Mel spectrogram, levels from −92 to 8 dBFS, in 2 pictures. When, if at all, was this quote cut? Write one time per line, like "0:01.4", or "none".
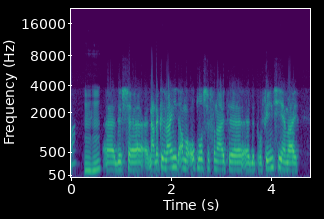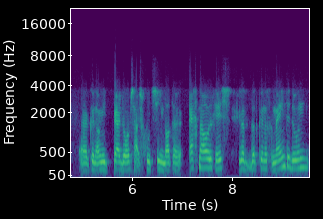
0:08.1

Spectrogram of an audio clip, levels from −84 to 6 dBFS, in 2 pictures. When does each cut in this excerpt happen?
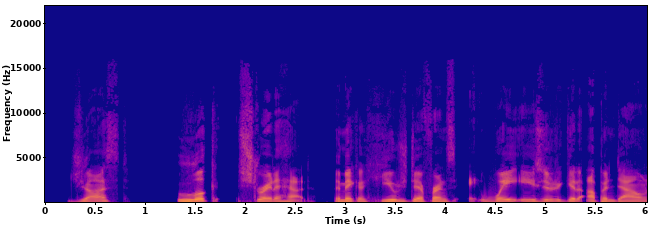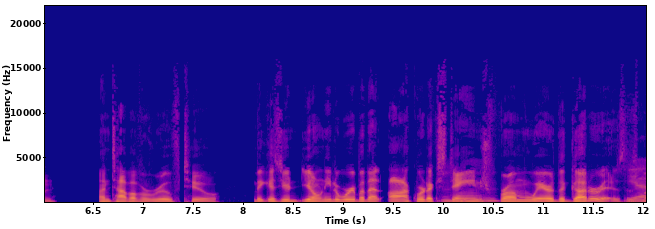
0:02.7

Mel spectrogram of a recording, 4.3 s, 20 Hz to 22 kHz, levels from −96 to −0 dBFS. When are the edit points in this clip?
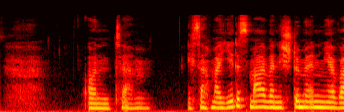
none

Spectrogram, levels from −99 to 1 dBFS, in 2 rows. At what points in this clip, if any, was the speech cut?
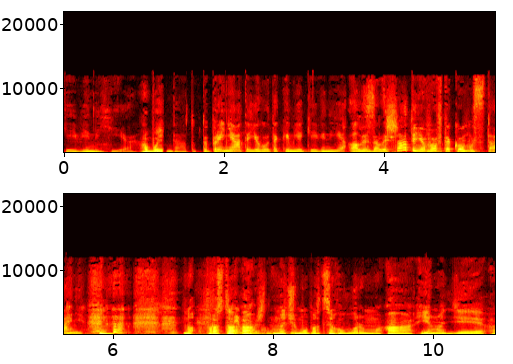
0:01.2

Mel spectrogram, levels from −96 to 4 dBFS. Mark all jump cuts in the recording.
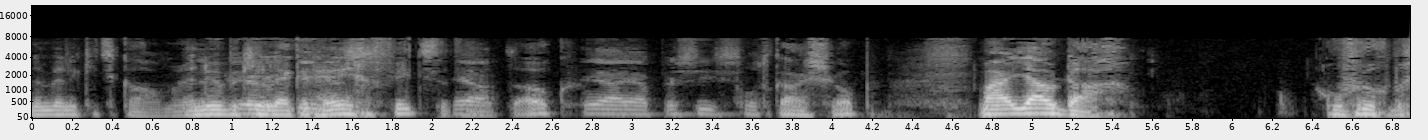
none

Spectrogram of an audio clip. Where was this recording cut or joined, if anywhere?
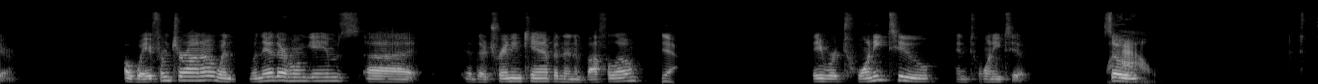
0:02.3
0:11.0

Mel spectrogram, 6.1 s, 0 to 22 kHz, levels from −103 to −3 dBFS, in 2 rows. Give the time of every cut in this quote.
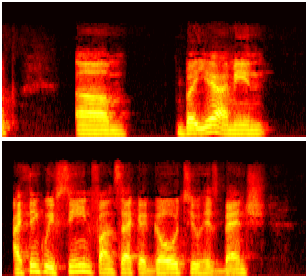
none

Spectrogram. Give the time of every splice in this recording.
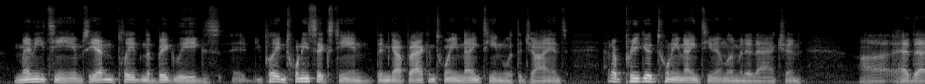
none

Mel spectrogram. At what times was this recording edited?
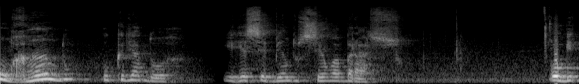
none

